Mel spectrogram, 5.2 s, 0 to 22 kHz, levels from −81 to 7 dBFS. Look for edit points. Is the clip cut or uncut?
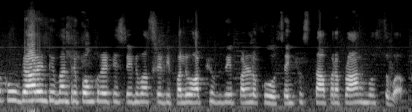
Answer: uncut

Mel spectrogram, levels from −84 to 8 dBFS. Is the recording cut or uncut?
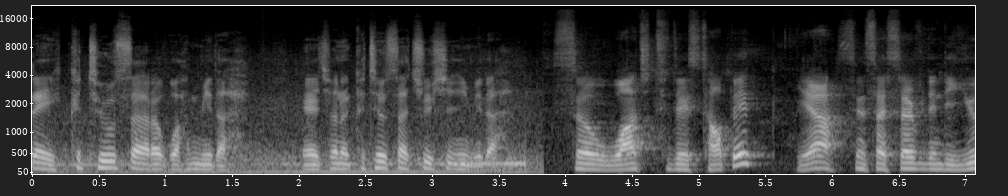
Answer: cut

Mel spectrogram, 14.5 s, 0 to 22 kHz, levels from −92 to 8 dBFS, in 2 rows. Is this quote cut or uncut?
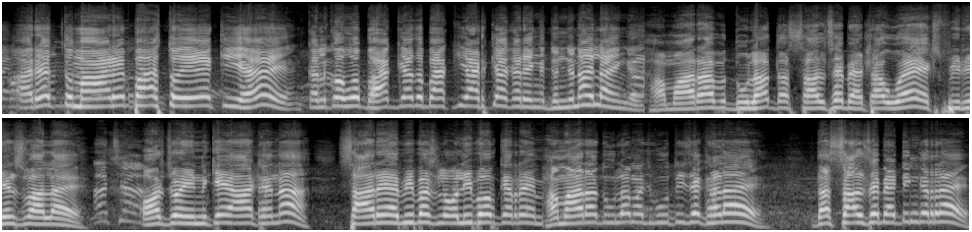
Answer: cut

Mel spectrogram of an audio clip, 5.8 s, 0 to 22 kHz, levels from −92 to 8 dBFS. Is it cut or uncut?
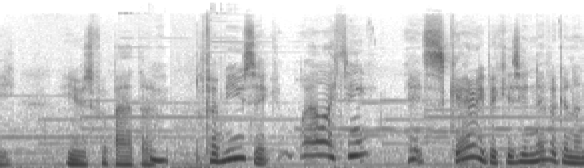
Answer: cut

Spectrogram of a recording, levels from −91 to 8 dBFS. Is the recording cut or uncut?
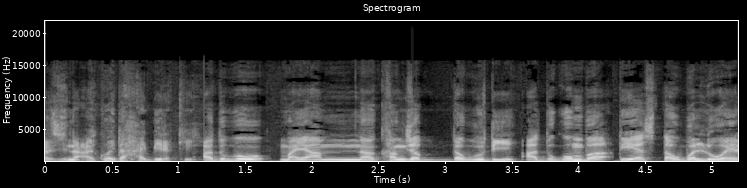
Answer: cut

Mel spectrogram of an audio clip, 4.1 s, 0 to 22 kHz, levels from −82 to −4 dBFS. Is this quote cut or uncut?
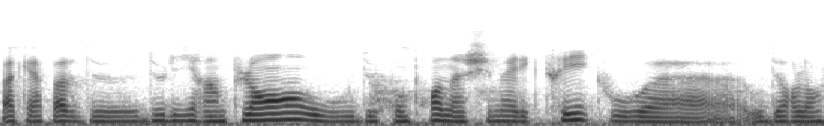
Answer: uncut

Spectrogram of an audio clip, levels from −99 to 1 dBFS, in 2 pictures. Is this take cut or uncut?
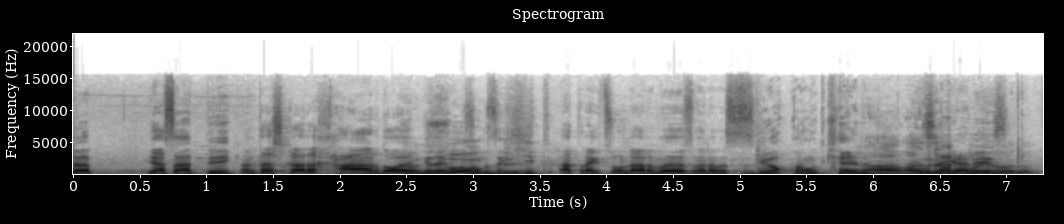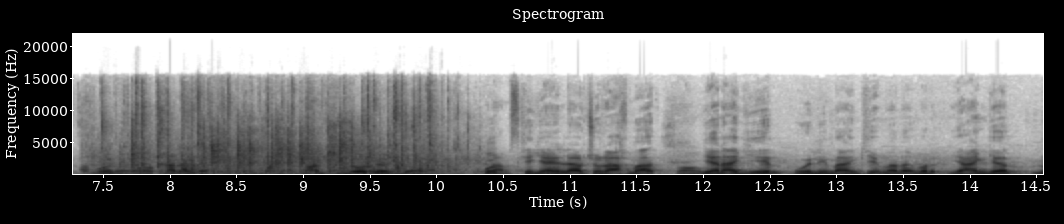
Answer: cut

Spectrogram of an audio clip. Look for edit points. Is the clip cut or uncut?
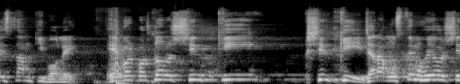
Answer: cut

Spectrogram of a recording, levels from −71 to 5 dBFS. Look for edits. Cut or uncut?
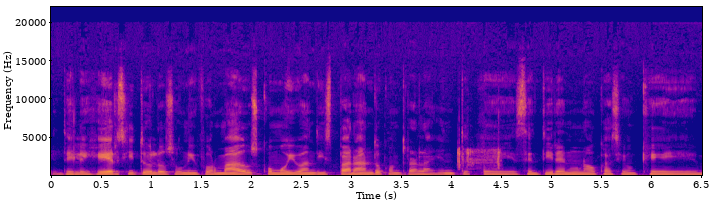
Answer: cut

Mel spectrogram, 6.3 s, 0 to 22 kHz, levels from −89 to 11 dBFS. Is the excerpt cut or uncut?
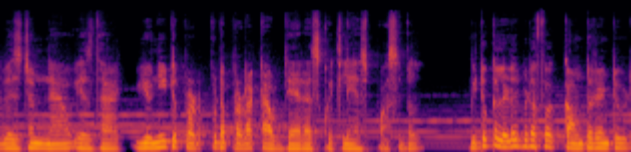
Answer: cut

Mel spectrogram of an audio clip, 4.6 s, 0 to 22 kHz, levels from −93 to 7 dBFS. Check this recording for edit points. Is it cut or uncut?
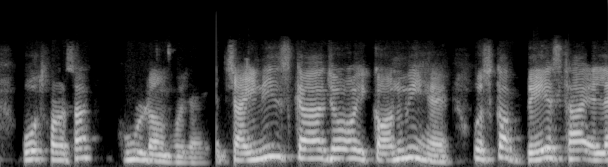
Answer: cut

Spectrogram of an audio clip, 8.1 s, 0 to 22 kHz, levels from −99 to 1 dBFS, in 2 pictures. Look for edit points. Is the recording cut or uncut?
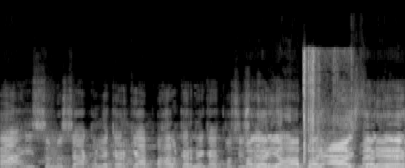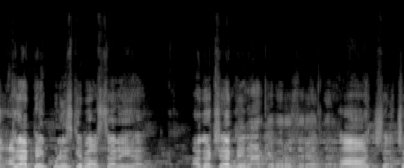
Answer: cut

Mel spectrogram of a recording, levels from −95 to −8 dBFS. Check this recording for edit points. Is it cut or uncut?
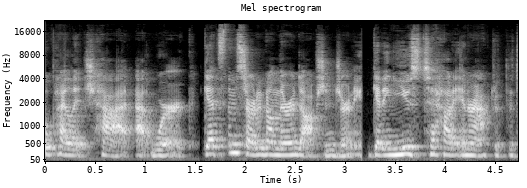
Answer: cut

